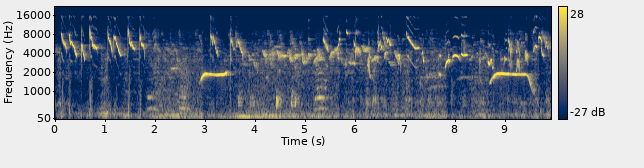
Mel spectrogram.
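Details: Busy high twittering from a kept mountain white-eye, punctuated twice by a steady, level whistled note held for about a second, with a faint low hum underneath.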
